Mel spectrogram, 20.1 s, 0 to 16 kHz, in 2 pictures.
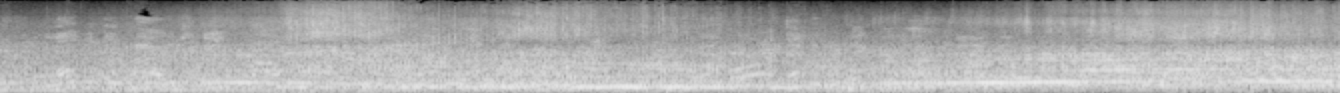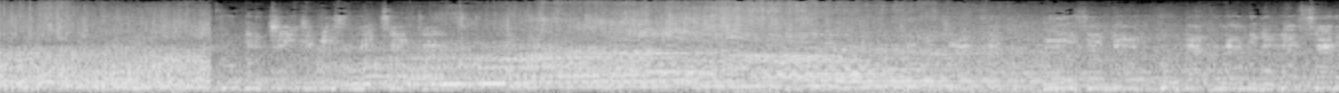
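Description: A pack of NASCAR Cup stock cars' V8 engines running past, the pitch sweeping up and falling away as the cars go by, the sound loud and continuous. An abrupt cut about twelve seconds in, after which another group passes.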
